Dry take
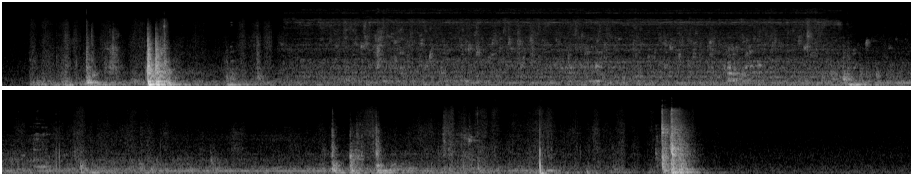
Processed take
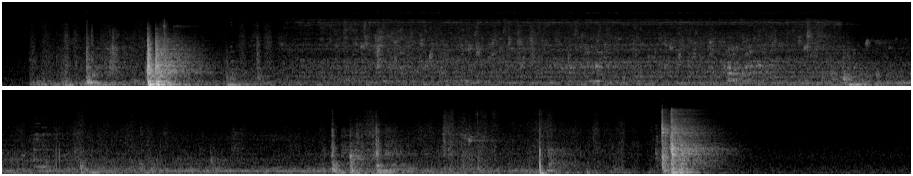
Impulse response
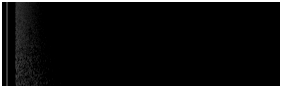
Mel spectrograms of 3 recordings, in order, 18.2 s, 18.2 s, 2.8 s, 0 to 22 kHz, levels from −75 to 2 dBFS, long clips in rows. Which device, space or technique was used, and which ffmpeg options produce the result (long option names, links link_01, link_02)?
filtered reverb send: -filter_complex "[0:a]asplit=2[link_01][link_02];[link_02]highpass=570,lowpass=8100[link_03];[1:a]atrim=start_sample=2205[link_04];[link_03][link_04]afir=irnorm=-1:irlink=0,volume=-1.5dB[link_05];[link_01][link_05]amix=inputs=2:normalize=0,volume=-4.5dB"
